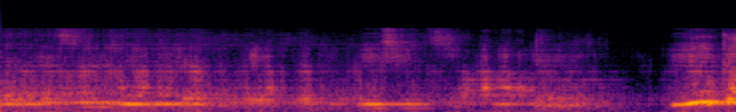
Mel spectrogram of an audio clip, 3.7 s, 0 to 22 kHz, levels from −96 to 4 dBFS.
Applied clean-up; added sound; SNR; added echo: neural separator model SepFormer DNS4.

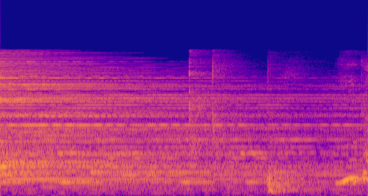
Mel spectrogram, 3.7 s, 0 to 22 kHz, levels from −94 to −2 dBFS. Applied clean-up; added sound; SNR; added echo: none; Crash cymbal; -4 dB; reverberation time 1.0 s.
